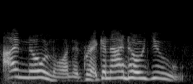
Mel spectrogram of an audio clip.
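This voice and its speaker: A woman's voice: sits high, expressive, moderate pace. An actress playing a scheming, passionate woman with a theatrical, imperious manner in a 1940s radio drama. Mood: ardent. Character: scheming, passionate woman in love with her cousin's fiance. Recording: dull vintage radio recording.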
